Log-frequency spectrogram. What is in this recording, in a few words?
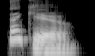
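"Thank You" male; Etiquette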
